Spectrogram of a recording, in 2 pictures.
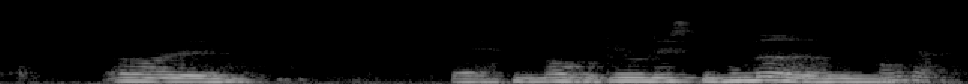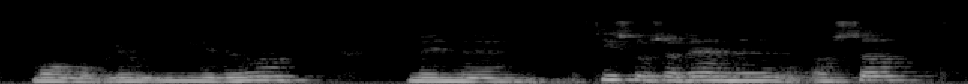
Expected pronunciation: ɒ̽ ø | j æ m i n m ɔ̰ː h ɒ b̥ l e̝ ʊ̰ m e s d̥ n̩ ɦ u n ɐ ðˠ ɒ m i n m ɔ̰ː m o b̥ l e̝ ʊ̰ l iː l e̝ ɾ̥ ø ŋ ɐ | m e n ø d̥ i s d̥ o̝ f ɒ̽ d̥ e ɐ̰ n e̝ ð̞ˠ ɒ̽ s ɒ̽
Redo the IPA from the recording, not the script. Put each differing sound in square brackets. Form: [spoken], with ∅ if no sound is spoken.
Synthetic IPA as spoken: ɒ̽ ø | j æ m i n m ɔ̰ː [f] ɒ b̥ l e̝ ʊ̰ [n] e s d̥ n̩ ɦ u n ɐ ðˠ ɒ m i n m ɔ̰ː m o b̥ l e̝ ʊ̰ l iː l e̝ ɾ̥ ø ŋ ɐ | m e n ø d̥ i s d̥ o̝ [s] ɒ̽ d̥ [æ] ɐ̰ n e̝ ð̞ˠ ɒ̽ s ɒ̽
